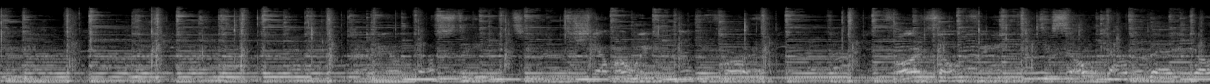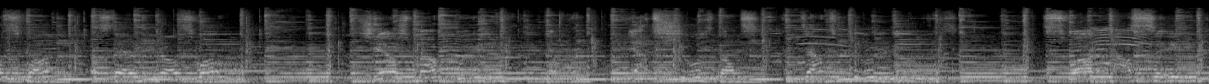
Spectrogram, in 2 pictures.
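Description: Two acoustic guitars strummed and picked in a live acoustic song, with a man singing over them from a few seconds in.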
